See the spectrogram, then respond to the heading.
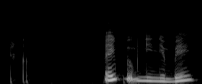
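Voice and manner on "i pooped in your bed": high, small mock-girlfriend voice; sad girlfriend. Girlfriend realizes what she did, small high voice. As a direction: squeak it in embarrassed disbelief. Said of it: "She's a little crying".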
